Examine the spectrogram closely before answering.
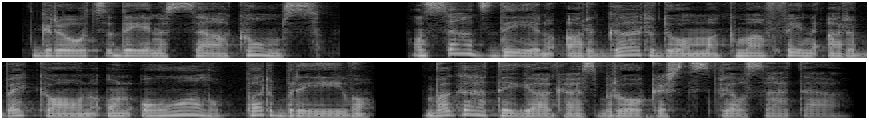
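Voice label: Latvian, female, commercial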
